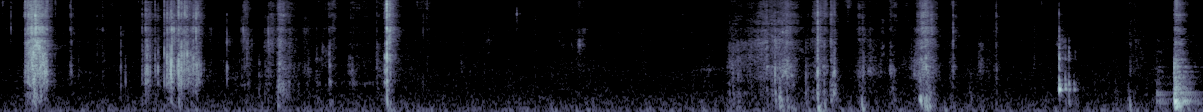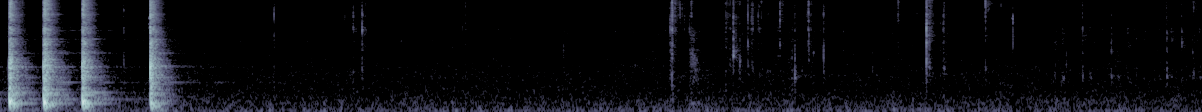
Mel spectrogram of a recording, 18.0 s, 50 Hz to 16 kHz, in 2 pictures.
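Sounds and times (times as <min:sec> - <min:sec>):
soft rustling: 0:05.1 - 0:07.6
sharp taps on a pot: 0:08.7 - 0:10.4.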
